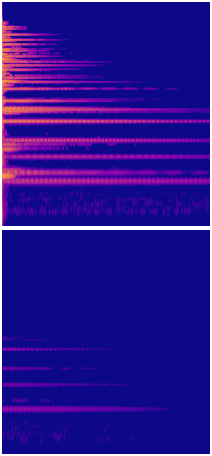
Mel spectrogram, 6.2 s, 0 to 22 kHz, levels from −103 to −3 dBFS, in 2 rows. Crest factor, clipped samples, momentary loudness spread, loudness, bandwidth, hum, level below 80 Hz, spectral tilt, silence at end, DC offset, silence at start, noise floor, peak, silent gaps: 32 dB; under 0.1%; 25 LU; -28 LUFS; 16 kHz; none; under -90 dBFS; 7.5 dB/octave; 5.15 s; under 0.1%; 0 s; under -90 dBFS; -2 dBFS; none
